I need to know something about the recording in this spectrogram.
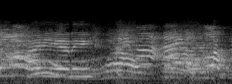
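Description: Several high-pitched voices talking and exclaiming over one another, with no clear words standing out.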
